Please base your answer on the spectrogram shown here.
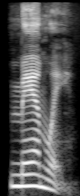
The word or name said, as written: manly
